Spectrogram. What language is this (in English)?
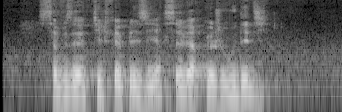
French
